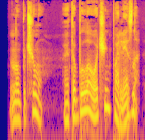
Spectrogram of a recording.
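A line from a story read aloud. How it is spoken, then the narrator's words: Whispered. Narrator (Russian): шепнул он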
